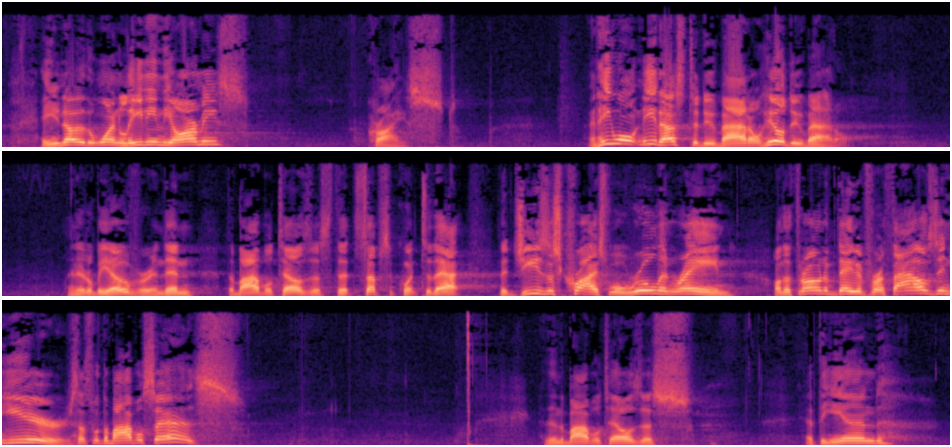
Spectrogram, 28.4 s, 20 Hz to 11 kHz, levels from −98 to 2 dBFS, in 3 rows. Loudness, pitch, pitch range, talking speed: -15 LUFS, 180 Hz, 145-220 Hz, 135 wpm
